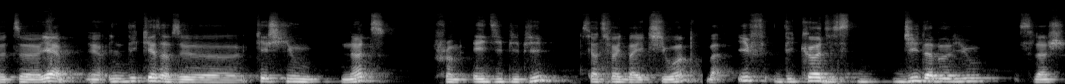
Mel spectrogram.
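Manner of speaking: English spoken with a strong French accent.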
